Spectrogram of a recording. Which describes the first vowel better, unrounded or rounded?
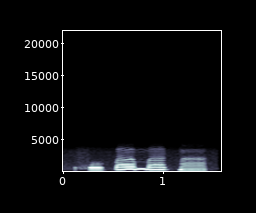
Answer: rounded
